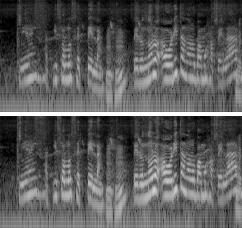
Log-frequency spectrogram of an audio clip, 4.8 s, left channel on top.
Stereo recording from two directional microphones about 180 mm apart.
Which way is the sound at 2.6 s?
40° right (ahead or behind).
